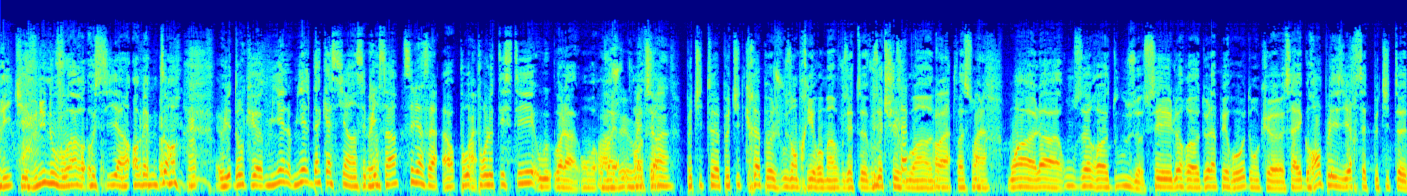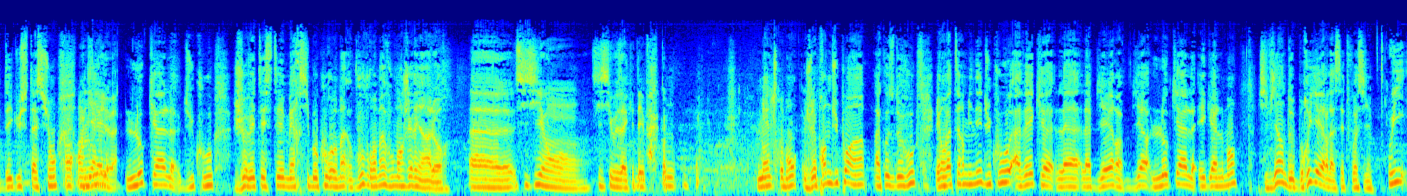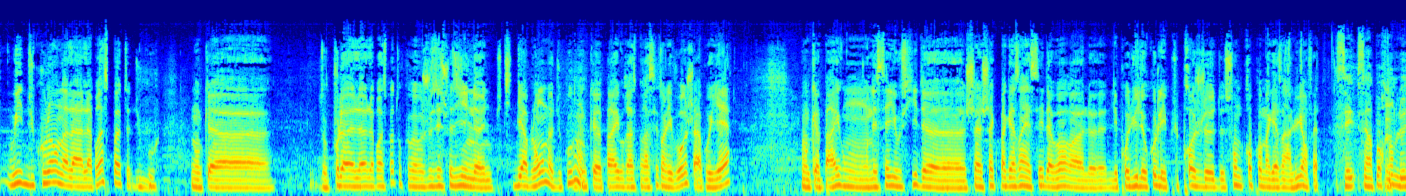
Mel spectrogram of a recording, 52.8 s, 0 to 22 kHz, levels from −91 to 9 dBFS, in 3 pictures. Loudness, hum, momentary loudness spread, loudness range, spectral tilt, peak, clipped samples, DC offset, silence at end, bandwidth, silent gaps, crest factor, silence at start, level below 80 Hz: -18 LUFS; none; 6 LU; 2 LU; -5.5 dB/octave; -4 dBFS; under 0.1%; under 0.1%; 0 s; 14 kHz; none; 12 dB; 0 s; -48 dBFS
